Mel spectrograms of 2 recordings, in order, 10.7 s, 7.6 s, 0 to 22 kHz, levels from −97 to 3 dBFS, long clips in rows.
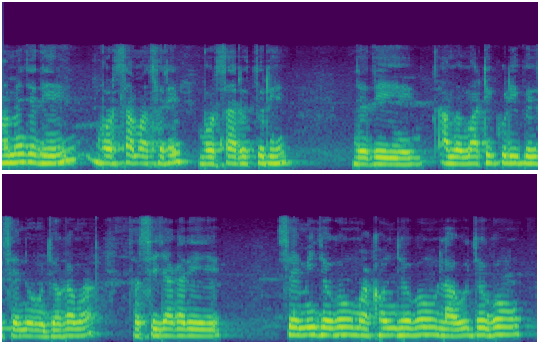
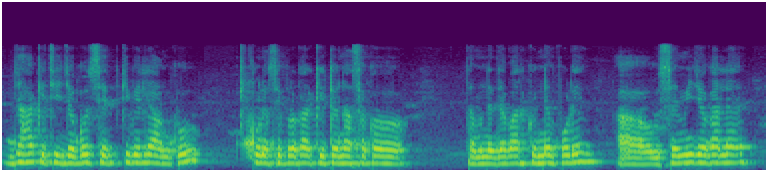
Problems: constant background noise, continuous background conversations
